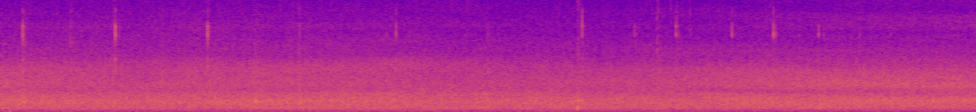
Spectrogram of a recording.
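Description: A mountain river rushing over rocks: a steady, even roar of flowing water.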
